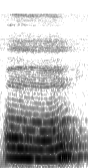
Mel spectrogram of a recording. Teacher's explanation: उसको ह्रस्व स्वर से 3 गुना समय लगाकर बोलना चाहिए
